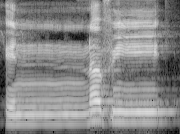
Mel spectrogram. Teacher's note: ان فی خلق السماوات والارض واختلاف اللیل والنہار ان فی، نون کے اندر غنہ کریں گے اس لیے کہ نون کے اوپر تشدید ہے، اور فی کو کھینچ کر کے پڑھیں گے اس لیے کہ یہاں پر یہ یا مدہ ہے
